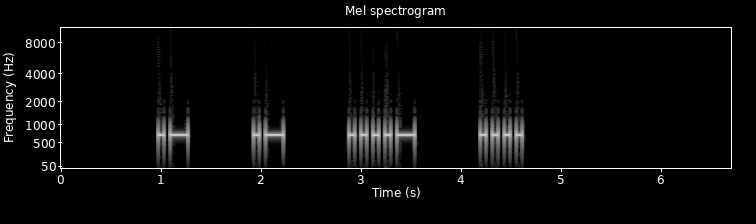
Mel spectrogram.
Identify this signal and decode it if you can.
Morse code, heard as a keyed tone, about 21 wpm, spaced as for 10 wpm, 700 Hz. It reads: AA4H
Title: 109 Lesson 18g - Letter m - Call Signs 20wpm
